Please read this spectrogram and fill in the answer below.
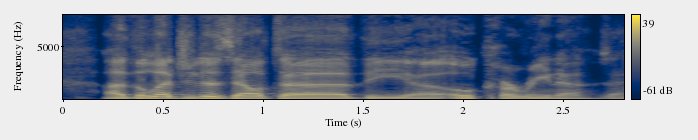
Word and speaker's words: Ocarina: The Legend of Zelda, the Ocarina, is that how you say it, of Time? I've never played that one. Ocarina of Time.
